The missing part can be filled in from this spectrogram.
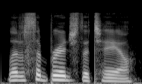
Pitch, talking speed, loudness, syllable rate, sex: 175 Hz, 210 wpm, -16 LUFS, 5.6 syllables/s, female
